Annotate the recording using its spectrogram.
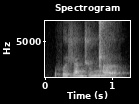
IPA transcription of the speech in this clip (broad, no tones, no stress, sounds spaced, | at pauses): f ə ʃ a n d͡ʒ o ŋ͡ǁ ɐ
